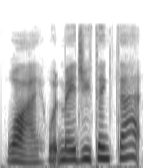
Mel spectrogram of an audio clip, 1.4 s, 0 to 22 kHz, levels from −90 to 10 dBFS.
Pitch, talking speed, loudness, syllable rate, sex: 210 Hz, 250 wpm, -16 LUFS, 4.6 syllables/s, female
